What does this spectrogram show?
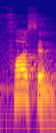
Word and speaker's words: fasten: और एक शब्द आप देख सकते हैं, नज़दीक से देख लीजिए, FASTEN, इसको आप फास्टेन नहीं पढ़ेंगे, क्या पढ़ेंगे? फासेन।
